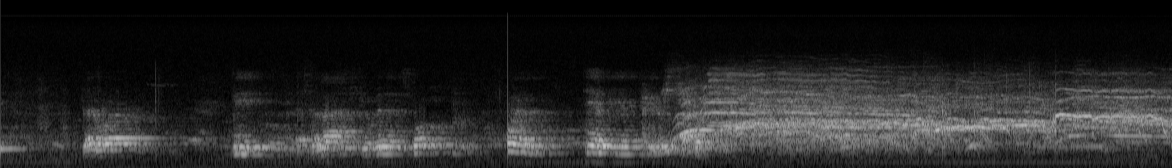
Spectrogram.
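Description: An elderly man speaks through a microphone and loudspeaker.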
